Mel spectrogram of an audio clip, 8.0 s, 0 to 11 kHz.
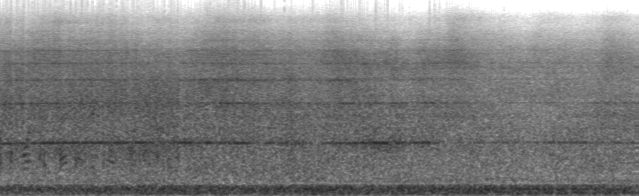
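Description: Airliner taking off on runway 02 at Lisbon Airport, a loud continuous engine roar with a deep low rumble and a steady whine held throughout.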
